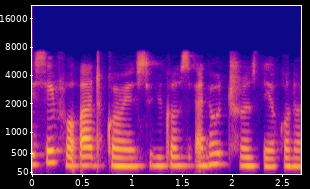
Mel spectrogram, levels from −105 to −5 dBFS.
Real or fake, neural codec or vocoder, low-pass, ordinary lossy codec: fake; autoencoder, 48 kHz, 32 numbers a frame, DAC-VAE, trained on Japanese speech; 7.2 kHz; none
